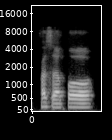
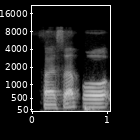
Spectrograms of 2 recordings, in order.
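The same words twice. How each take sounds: First: Fa sako squeezed into one short word; run together. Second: Fa set apart, then sako drawn out; separated words. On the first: Teacher showing what not to say, run together. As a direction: say "fa sako" with no gap after fa. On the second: Teacher showing the correct reading, separated words. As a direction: say "Fa sako" as two words, fa on its own. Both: Shown as a demonstration. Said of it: "bukan fa sako".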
